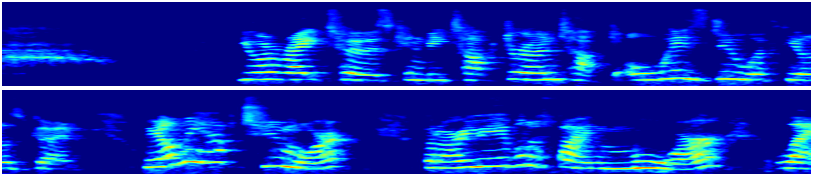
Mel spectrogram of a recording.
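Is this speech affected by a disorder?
No.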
